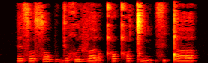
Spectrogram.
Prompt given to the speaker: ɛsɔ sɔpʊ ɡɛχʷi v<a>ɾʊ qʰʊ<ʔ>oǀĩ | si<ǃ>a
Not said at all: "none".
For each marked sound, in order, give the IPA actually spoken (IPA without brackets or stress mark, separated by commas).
a, qʰ, ǃ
